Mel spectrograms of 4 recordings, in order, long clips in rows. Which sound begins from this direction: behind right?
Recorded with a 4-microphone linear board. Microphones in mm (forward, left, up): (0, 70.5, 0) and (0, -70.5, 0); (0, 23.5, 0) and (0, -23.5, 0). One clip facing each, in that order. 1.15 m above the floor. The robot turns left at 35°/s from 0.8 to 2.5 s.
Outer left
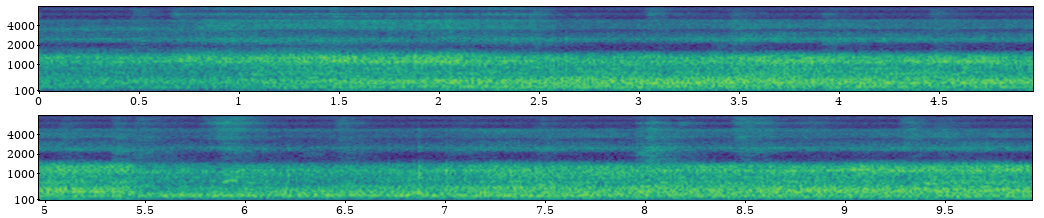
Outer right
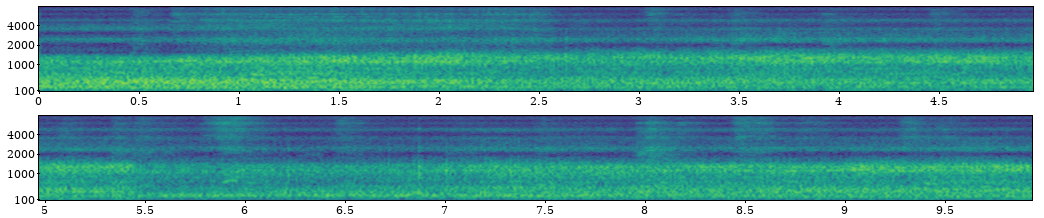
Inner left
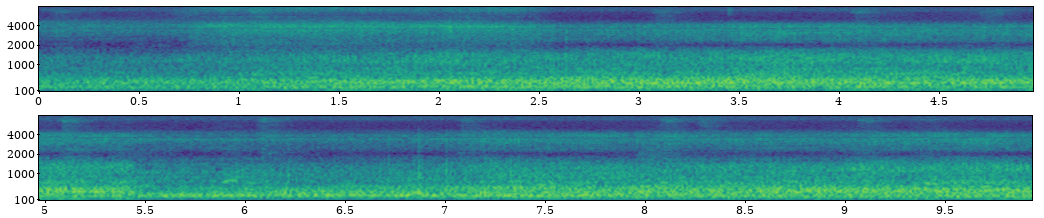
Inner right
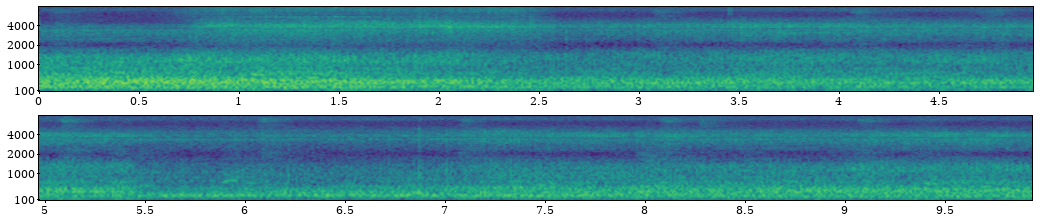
A motorcycle, at 0.0 s.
